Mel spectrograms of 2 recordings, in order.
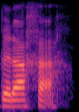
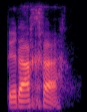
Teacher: All right, so the initial schwa, or the schwa that begins a word, is always vocal. So the schwa under the bet, it's beginning a word, so it's vocal, it's pronounced. All right, and you can see it's an open syllable.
